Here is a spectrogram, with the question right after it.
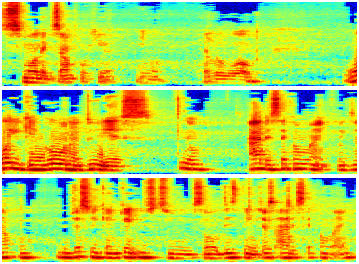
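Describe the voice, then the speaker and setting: A man talks at a moderate pace, with a fairly high pitch and ordinary pitch variation. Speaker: coding tutorial youtuber. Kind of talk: tutorial. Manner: hesitant, many fillers.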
